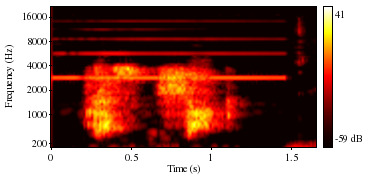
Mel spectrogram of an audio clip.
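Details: Zoll R Series defibrillator in AED mode on a hospital crash cart, BLS training demonstration: a short spoken machine prompt over a steady tone after charging for a shockable rhythm, prompting the operator to press the illuminated shock button.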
